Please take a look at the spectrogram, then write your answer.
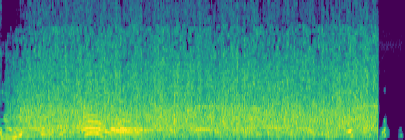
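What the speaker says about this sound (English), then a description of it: "Oh, we got to do the applause." A canned applause sound effect plays back, a steady wash of crowd clapping with voices talking over it, cutting off abruptly near the end.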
